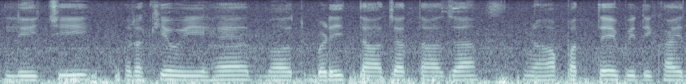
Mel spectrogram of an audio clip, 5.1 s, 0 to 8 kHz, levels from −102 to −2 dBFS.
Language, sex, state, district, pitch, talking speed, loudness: Hindi, male, Haryana, Charkhi Dadri, 150 Hz, 140 wpm, -17 LUFS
